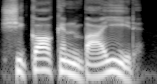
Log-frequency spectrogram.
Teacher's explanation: Whenever a silent N or a tanween is followed by the letter ba, that N sound completely transforms into an M sound. So in this phrase, shikakan ba'id, you don't actually hear the end. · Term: iqlab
